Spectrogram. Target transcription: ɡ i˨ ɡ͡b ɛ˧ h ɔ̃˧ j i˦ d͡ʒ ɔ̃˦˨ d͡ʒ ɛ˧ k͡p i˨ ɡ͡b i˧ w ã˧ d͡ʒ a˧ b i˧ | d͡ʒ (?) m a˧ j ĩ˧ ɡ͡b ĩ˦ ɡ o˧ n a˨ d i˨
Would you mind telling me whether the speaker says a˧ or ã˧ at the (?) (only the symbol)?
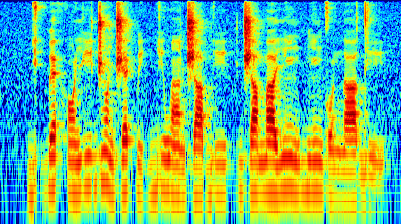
a˧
